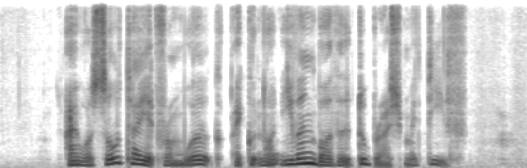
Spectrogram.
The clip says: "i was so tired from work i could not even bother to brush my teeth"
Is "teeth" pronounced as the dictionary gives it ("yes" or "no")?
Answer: yes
